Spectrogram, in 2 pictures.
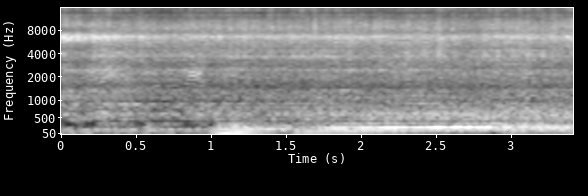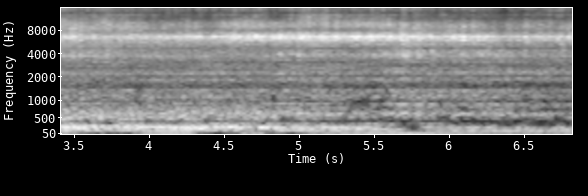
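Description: An off-road SUV's engine revs as it pulls on a tow rope.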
